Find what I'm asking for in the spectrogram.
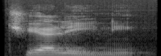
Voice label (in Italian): "cialini", crespinese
